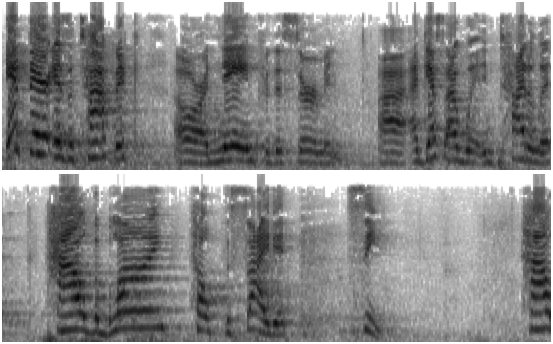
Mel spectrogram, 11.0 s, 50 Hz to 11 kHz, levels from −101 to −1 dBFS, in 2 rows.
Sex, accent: female, American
